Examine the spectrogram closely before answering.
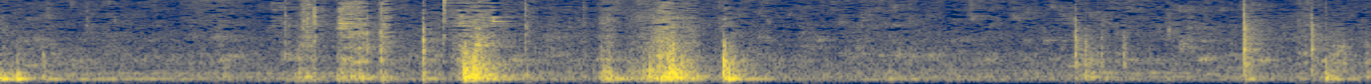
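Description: Knocks and metallic clinks as an amplifier circuit board fitted with aluminium heatsinks is handled and tipped onto its side, several separate strikes spread through a few seconds.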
